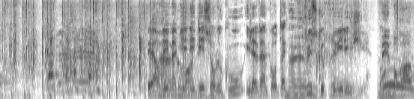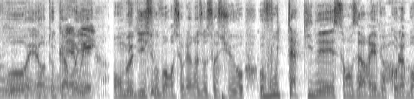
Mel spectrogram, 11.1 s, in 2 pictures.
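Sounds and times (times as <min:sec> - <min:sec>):
studio audience applause: 0:00.0 - 0:02.7
speech: 0:02.0 - 0:11.0.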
